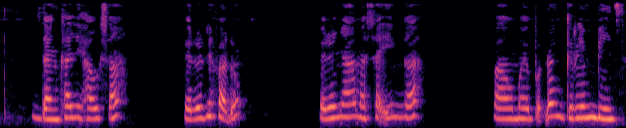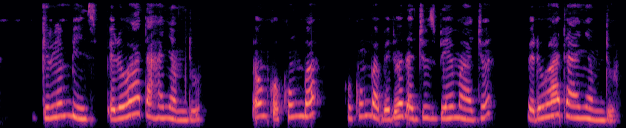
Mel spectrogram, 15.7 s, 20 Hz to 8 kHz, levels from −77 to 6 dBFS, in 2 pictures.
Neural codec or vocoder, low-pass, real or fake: none; 7.2 kHz; real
